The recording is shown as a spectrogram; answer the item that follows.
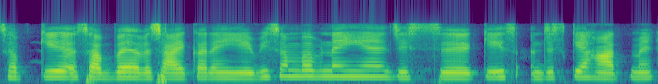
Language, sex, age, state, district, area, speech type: Hindi, female, 18-30, Madhya Pradesh, Hoshangabad, urban, spontaneous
